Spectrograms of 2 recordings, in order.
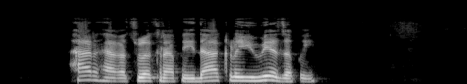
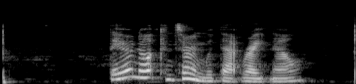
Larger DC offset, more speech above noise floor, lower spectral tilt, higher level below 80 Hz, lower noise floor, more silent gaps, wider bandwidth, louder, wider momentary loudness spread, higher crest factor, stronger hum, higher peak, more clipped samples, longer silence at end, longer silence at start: neither; first, 64 dB vs 47 dB; about the same, -6 dB/octave vs -6 dB/octave; about the same, -60 dBFS vs -56 dBFS; first, -78 dBFS vs -63 dBFS; neither; first, 9.2 kHz vs 7.2 kHz; first, -14 LUFS vs -17 LUFS; about the same, 12 LU vs 10 LU; about the same, 16 dB vs 18 dB; neither; about the same, 0 dBFS vs 0 dBFS; neither; first, 1.55 s vs 0.55 s; first, 0.7 s vs 0.05 s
